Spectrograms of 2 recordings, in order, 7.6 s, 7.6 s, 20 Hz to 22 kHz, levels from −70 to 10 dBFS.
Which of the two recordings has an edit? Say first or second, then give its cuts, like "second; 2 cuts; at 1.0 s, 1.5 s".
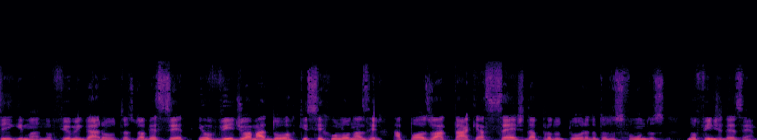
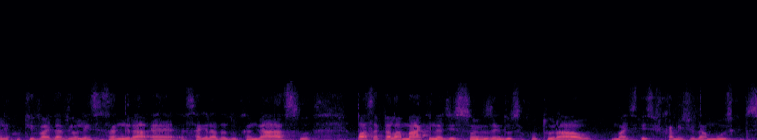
first; 3 cuts; at 1.9 s, 3.8 s, 6.0 s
